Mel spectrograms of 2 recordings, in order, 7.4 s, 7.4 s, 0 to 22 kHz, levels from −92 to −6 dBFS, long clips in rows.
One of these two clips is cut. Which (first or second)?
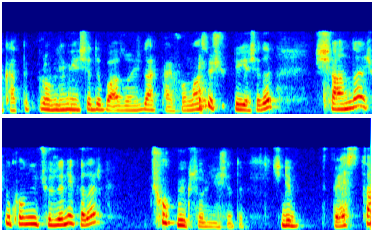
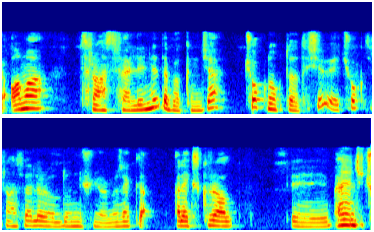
second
